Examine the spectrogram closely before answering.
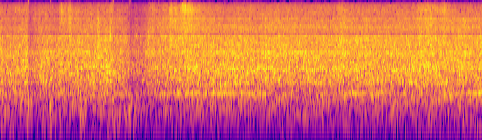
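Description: Steady rumble and hum of the container ship ONE Honolulu under way, mixed with wind noise on the microphone and water.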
